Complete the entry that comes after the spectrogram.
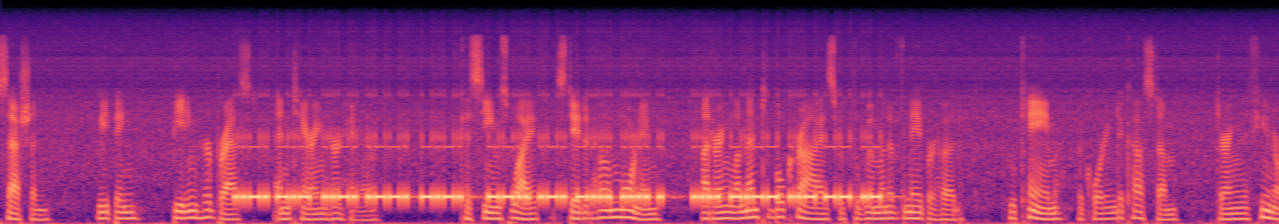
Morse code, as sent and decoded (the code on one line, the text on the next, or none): ..-. -.- ..-. .--. -.-. / --.. .-. -... .... . / .... -.-- ..- -- .-
FKFPC ZRBHE HYUMA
